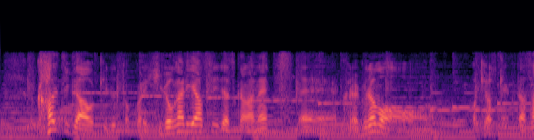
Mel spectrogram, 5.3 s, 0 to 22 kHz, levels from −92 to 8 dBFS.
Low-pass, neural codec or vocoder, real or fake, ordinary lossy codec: 5.4 kHz; none; real; none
